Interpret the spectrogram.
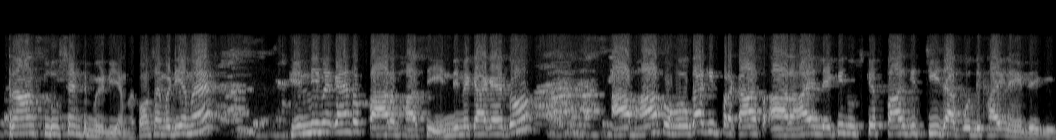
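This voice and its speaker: A man's voice: high-pitched, lively intonation, normal speed, a crowd in the background. A man teaching a science class in a classroom, asking students questions and repeating the key words back to them. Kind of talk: classroom lesson. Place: classroom with whiteboard. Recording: dull lo-fi sound.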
